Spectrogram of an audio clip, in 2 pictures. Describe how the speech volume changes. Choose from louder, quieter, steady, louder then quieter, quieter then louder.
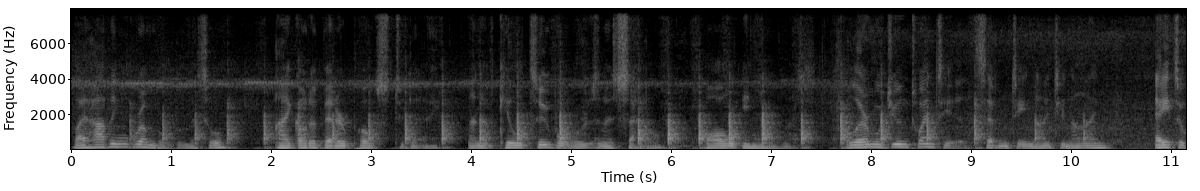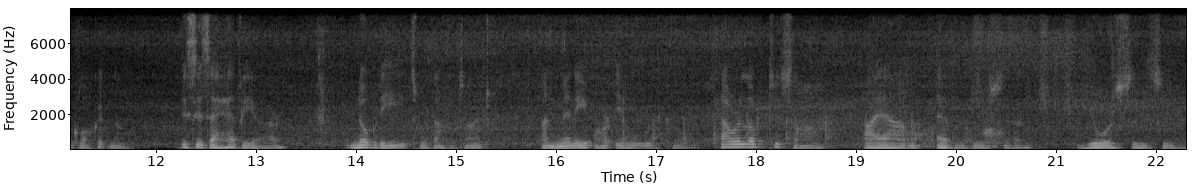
steady.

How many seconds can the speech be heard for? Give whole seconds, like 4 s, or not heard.
22 s.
